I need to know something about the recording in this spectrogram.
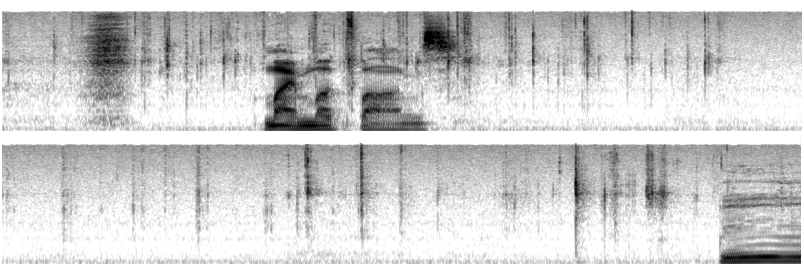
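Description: Paper wrappers crinkle and rustle.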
